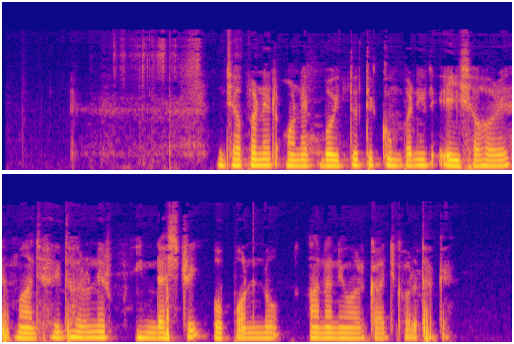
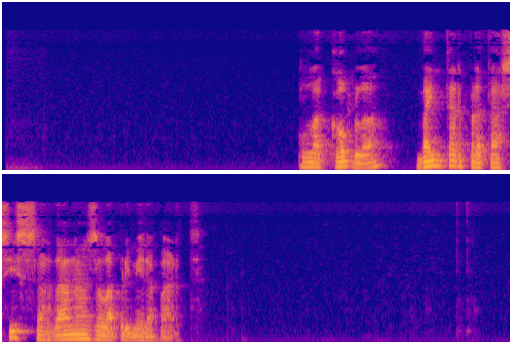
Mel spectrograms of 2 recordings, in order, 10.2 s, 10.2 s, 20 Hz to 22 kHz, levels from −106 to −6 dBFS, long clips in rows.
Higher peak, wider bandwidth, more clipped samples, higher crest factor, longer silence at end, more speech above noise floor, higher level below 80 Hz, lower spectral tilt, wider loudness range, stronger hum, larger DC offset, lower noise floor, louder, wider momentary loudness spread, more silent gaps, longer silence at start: first, -2 dBFS vs -10 dBFS; second, 8.4 kHz vs 11.5 kHz; neither; second, 18 dB vs 24 dB; second, 0.65 s vs 3.1 s; about the same, 55 dB vs 54 dB; first, -44 dBFS vs -56 dBFS; first, -8.5 dB/octave vs -5 dB/octave; second, 4 LU vs 12 LU; neither; neither; second, -73 dBFS vs -84 dBFS; first, -20 LUFS vs -30 LUFS; about the same, 9 LU vs 10 LU; neither; second, 1.85 s vs 2.95 s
